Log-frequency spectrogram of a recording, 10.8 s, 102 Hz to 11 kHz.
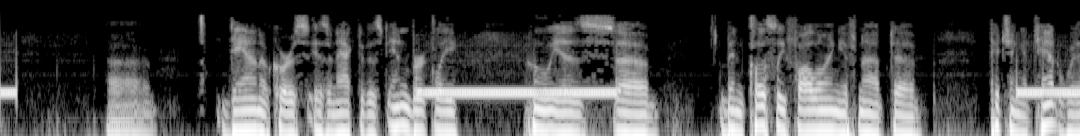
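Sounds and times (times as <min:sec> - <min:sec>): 
steady telephone tone: 0:00.0 - 0:00.2, 0:04.2 - 0:06.2, 0:10.2 - 0:10.7
speech: 0:01.1 - 0:09.3, 0:09.9 - 0:10.7.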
